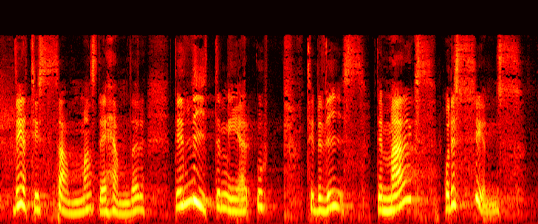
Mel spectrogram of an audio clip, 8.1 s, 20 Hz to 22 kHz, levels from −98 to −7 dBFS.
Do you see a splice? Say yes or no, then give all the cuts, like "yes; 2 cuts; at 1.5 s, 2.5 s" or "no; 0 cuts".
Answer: yes; 2 cuts; at 5.5 s, 6.6 s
